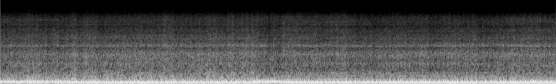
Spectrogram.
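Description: Motorcycle engine and exhaust running steadily while cruising. The muffler's baffles have been knocked out.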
